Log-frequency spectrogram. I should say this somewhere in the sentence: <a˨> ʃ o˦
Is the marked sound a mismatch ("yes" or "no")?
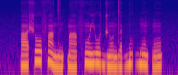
yes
